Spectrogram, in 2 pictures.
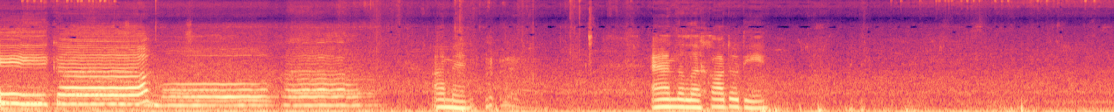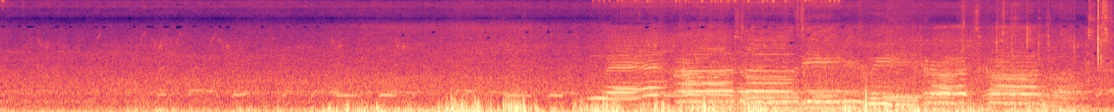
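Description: A woman sings nearby, holding long notes.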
